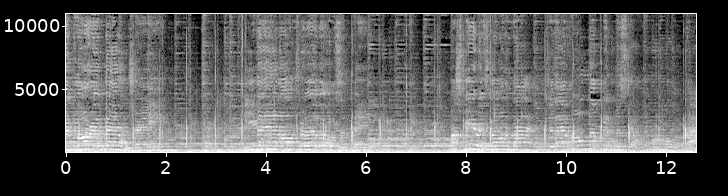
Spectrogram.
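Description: Live country-gospel song: a man singing with a strummed acoustic guitar and band accompaniment.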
